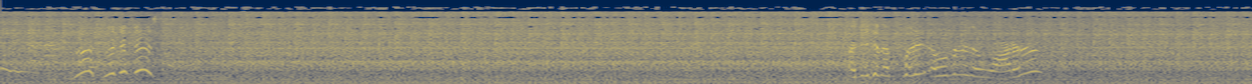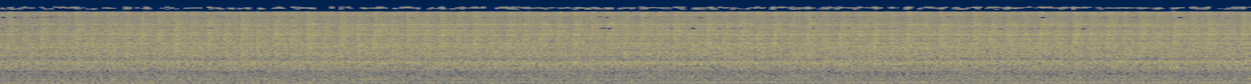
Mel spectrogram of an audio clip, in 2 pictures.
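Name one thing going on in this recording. A truck engine runs with a loud, steady roar of suction.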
